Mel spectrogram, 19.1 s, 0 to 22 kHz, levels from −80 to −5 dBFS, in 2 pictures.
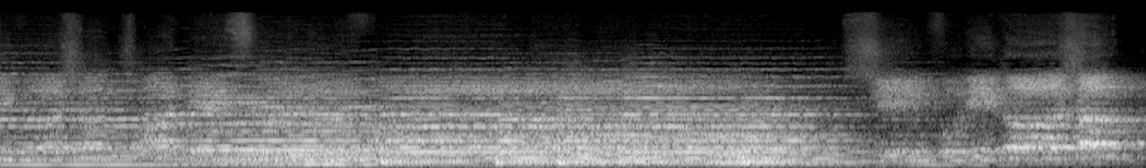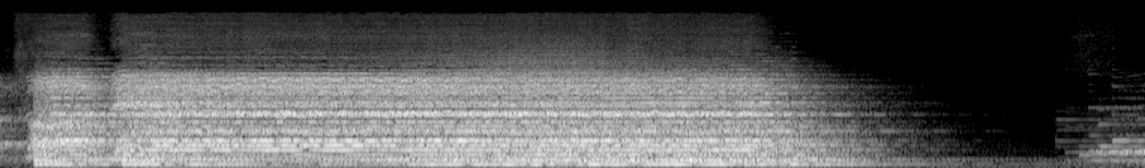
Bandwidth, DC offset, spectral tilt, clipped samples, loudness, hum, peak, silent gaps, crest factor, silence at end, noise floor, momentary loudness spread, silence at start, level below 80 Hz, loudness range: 16 kHz; under 0.1%; -6 dB/octave; under 0.1%; -15 LUFS; none; -2 dBFS; none; 14 dB; 0 s; -54 dBFS; 13 LU; 0 s; -46 dBFS; 8 LU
